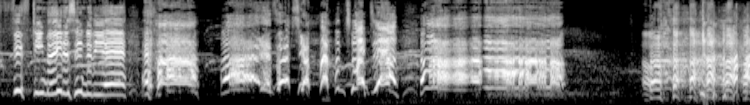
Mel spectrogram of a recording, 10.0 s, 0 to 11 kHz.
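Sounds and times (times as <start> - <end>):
man screaming: 1.9 - 7.5.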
